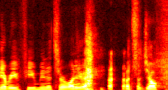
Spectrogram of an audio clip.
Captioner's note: laughing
